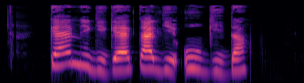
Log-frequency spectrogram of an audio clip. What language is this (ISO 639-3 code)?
mcn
